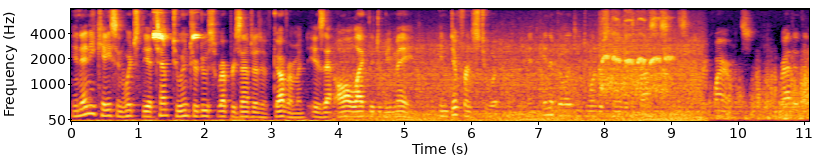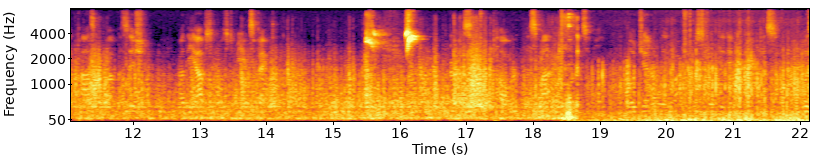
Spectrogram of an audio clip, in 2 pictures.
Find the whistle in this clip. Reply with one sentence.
You can hear the whistle from 1.2 to 1.9 s, from 7.9 to 9.1 s and from 15.4 to 16.2 s.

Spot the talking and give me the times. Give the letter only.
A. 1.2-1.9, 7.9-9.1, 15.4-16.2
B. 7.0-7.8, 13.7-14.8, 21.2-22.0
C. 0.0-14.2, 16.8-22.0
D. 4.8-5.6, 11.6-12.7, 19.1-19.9
C.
